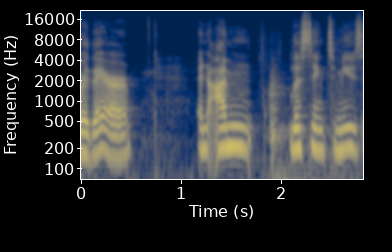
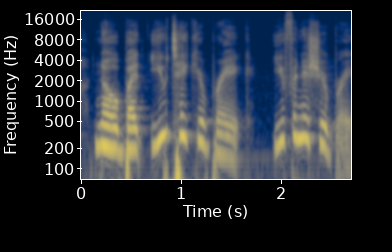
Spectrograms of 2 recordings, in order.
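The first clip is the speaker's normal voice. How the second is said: mock, dripping, exaggerated sarcasm in swooping sing-song; 3 dB louder than usual. Retelling what the boss said about taking a break: imitating boss's sarcastic tone. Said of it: "are you being sarcastic?".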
